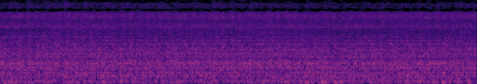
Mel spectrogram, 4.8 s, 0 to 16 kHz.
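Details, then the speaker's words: 1994 Mercedes S420 V8 idling smoothly after repair, no longer misfiring; steady even idle hum under loud fan noise, no misses, stumbles or shake, cigarette pack stays on engine cover; runs pretty nice. "Pretty nice."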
